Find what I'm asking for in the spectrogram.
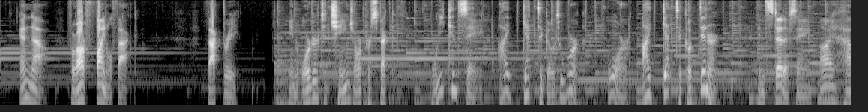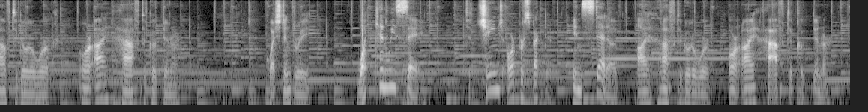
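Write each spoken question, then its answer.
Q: What can we say to change our perspective instead of, I have to go to work, or I have to cook dinner?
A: I get to go to work, or I get to cook dinner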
